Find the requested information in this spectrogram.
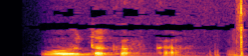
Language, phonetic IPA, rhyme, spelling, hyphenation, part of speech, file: Czech, [ˈuːtokofka], -ofka, útokovka, úto‧kov‧ka, noun, Cs-útokovka.oga
- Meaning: 1. fly-half 2. position of fly-half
